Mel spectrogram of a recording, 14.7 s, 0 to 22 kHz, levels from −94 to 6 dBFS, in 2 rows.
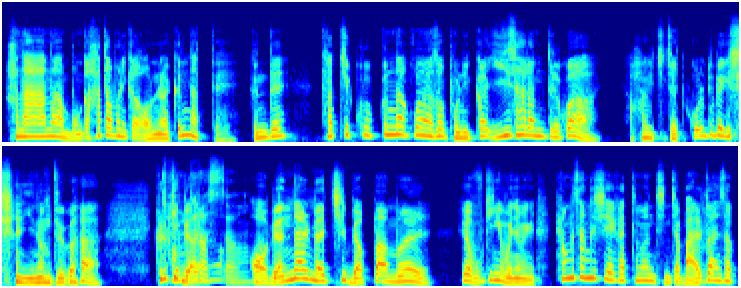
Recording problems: none

